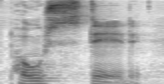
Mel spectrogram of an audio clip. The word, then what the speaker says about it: posted: Y ese verbo post en el pasado, nosotros decimos posted con ese sonido de ed porque el verbo post termina en un sonido de t.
